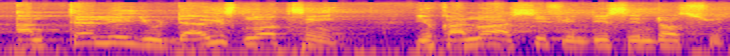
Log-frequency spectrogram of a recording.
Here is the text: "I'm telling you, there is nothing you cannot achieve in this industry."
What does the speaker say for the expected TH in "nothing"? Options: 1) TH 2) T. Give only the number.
2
